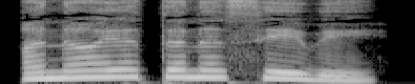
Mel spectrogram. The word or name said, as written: ಅನಾಯತನಸೇವೆ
